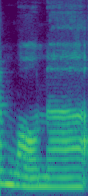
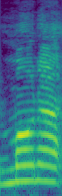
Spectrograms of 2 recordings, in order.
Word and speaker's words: Monah: oh um cupcakes by Mona um my last name well Mona my last name is spelled m o n a h don't forget the H and you're going to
